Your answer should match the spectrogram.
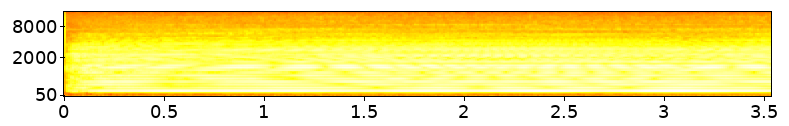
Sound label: Violas Bright, String Sections; Roland LCDP13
